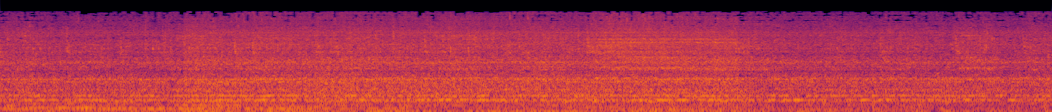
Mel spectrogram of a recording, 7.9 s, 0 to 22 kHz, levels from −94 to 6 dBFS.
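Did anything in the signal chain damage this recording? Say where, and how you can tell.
Yes: a doubled audio track runs from 1.38 s to 5.54 s. A second, full-band copy of the sound trails the original by about 150 ms at roughly equal loudness, giving a hard slapback with no decay or room colouring. It cuts in and out abruptly at those times. That points to the same signal reaching the mix twice, likely through a slower parallel capture path or an edit that stacked two misaligned copies.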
